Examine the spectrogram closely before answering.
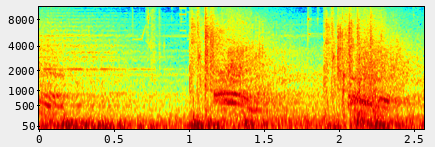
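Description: A silenced gun fires a single muffled shot.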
